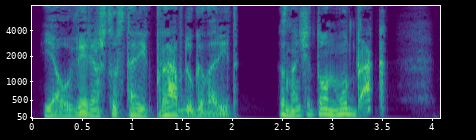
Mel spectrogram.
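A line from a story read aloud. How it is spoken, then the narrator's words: Angry. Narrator (Russian): Так же зло сказал ему Артем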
